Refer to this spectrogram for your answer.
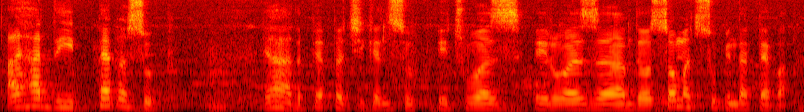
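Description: A man's voice: mid-range voice, fairly quick, background noise. A man in his thirties from Tanzania, a musician being interviewed, talking casually and enthusiastically with many fillers in a restaurant lounge. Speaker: musician guest. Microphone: table mic on stand.

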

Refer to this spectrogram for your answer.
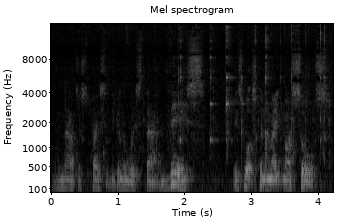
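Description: Recorded from across the room on a phone camera, a middle-aged man demonstrates a recipe step by step in his home kitchen, speaking at medium pitch and normal speed. A sizzling pan and boiling water make the background noisy, and the audio has a roomy, faraway kitchen sound.

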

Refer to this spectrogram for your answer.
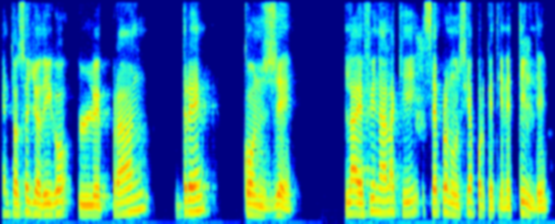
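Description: A man teaching a French lesson in Spanish, slowly spelling out and repeating each word. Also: on the high side, smooth. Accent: Latin American Spanish. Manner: slow, spelled-out pronunciation drills. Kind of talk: online language lesson.

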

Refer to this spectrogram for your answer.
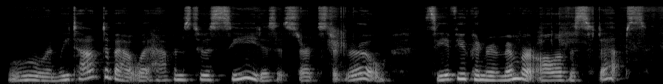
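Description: A woman kindergarten teacher reading a picture book aloud to her class, gentle and expressive, sometimes dropping to a soft whisper. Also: medium pitch, a little hiss or hum. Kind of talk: storybook read-aloud for children.

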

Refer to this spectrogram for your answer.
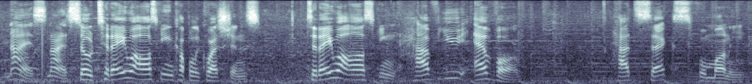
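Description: A young man hosting a casual street interview with a handheld mic, upbeat and teasing, firing quick follow-up questions on a busy city street. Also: high-pitched, big pitch swings, a bit bright, faint music behind.

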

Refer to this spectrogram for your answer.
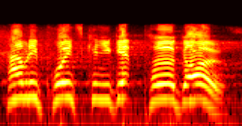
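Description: A man's voice: very high-pitched, moderate pace, sharp tone, dull audio. A man coaching a basketball clinic on an indoor court, energetically calling out drills and counting down for players.

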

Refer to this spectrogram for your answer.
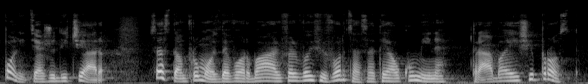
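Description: A woman's voice: sits low, lively intonation, dark tone. A woman voicing a blunt male police inspector who asks short, probing questions. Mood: stern.

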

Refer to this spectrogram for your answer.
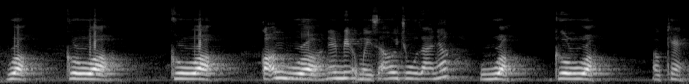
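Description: A woman with a Vietnamese accent leads a careful pronunciation lesson, her voice pitched high. She goes sound by sound at an unhurried pace, repeating each word until it sticks. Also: dark tone. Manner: spells out sounds one by one, then repeats words and sentences slowly. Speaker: English pronunciation teacher. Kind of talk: slow step-by-step pronunciation lesson.

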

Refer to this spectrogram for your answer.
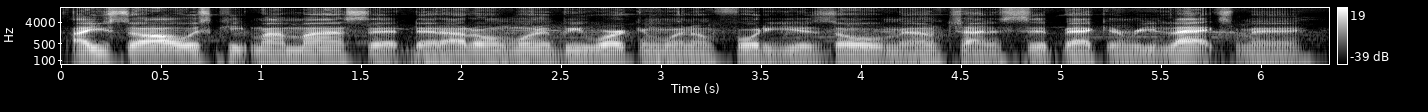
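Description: Here the same kind of speaker, a man in his thirties hosting a livestream from a backyard driveway, talks fairly quickly in a low, level, fairly bright voice. He rambles in a relaxed, preachy way, repeating "man" often while offering motivational advice, with slight background noise present.

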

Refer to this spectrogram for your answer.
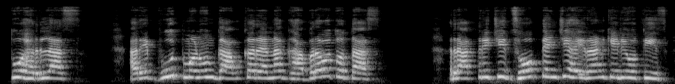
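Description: A woman's voice: high voice, bright, forceful tone. A woman voicing a stern, determined male village holy man in a retold story, scolding and commanding.

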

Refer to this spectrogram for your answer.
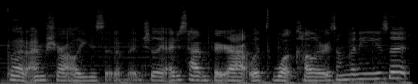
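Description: A woman's voice: mid-range voice, fast, vocal fry, soft background music. A congested woman with a cold giving a chatty makeup tutorial, gushing and getting out of breath. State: gets out of breath. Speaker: beauty vlogger.

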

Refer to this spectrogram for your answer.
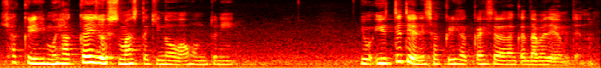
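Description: A woman's voice: mid-range voice, very fast, a little hiss or hum. A young woman chatting casually on a livestream, reading viewer comments aloud. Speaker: idol livestreamer.

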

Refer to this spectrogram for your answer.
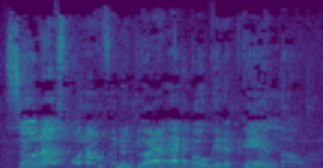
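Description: With a high, animated voice and rapid-fire delivery, a young American woman hosts a home cooking vlog, chatting playfully in slang to viewers. She's in a small indoor kitchen, recorded by a phone or camera propped at a distance, with noisy ambience and faint music behind her.

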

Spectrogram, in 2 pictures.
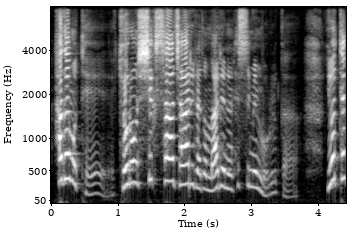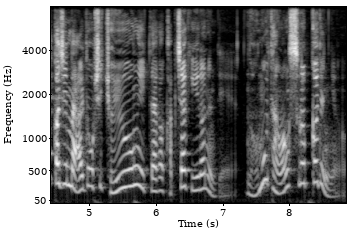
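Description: A woman narrator reading online posts and comments aloud in a lively, mocking manner. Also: on the high side, moderate pace, hardly any pauses. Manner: lively, mocking, laughs at the stories. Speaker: story channel narrator.

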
